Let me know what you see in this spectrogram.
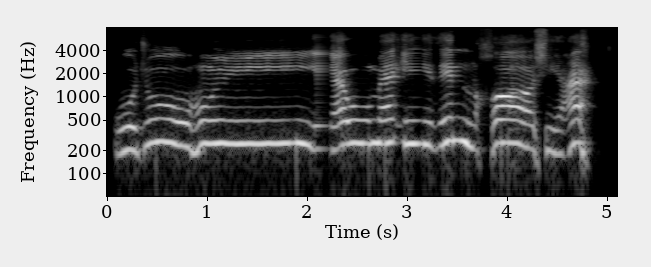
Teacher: it is pronounced very clear without ghunnah, and so the tanween is apparent and is not faint like this. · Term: izhar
